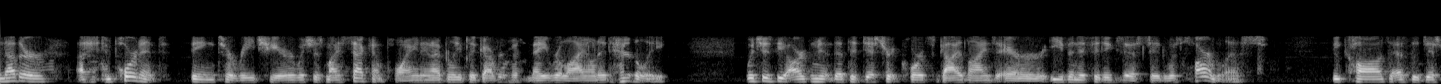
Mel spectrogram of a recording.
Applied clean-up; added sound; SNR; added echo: none; none; none; none.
